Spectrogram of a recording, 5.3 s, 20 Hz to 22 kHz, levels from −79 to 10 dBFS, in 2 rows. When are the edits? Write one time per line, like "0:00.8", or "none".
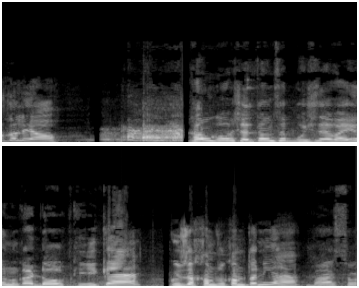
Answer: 0:01.4

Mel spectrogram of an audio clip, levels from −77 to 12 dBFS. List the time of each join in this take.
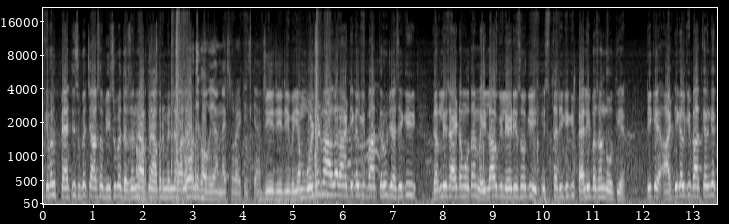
none

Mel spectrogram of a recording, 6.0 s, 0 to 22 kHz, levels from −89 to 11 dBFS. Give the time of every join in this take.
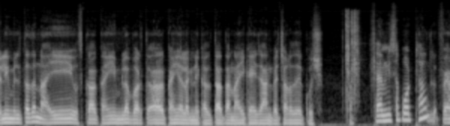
0:04.8

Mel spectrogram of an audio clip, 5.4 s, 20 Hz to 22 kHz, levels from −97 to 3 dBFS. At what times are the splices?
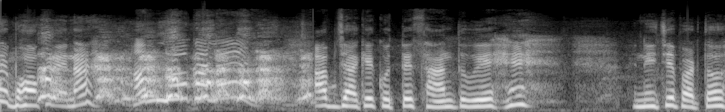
none

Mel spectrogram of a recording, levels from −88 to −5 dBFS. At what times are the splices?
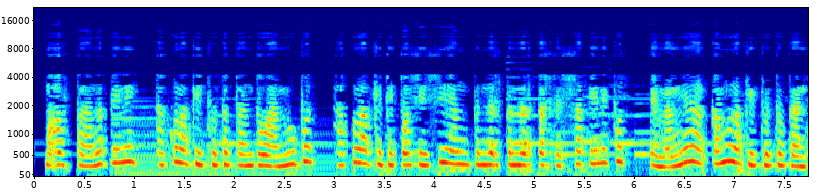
none

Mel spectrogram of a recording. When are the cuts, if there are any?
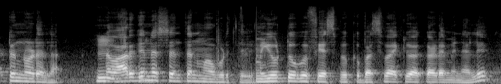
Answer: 0:02.6

